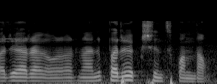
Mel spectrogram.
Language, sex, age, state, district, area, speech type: Telugu, female, 45-60, Andhra Pradesh, Bapatla, urban, spontaneous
